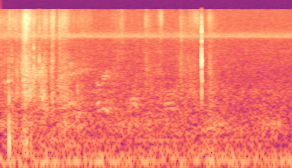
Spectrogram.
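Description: Near silence: faint scuffing footsteps on the ground in the first second, a thin steady high hum throughout, and one sharp click about three seconds in.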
